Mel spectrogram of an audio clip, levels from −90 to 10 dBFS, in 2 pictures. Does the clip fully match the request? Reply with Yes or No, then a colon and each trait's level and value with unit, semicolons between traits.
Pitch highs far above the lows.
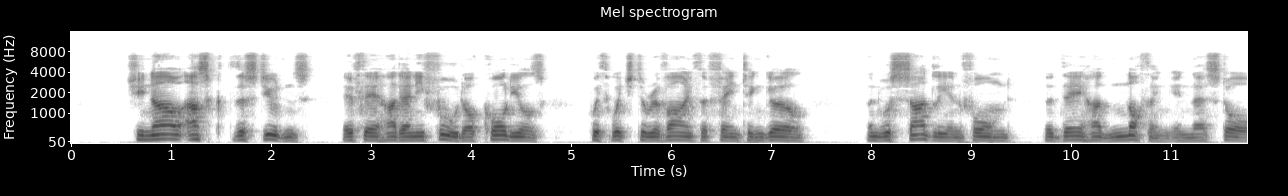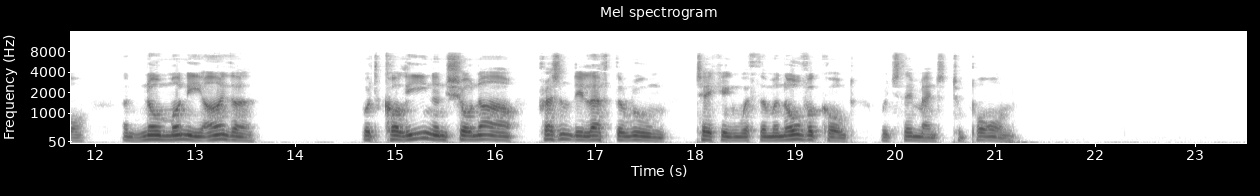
No: average, 3.4 semitones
